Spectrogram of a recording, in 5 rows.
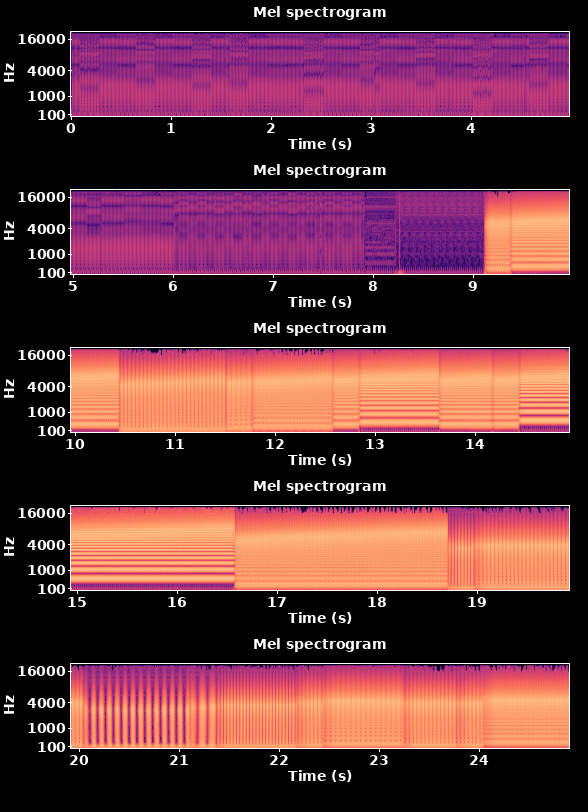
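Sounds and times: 
sword motif on CSG8580R5 sound chip: 9.1s - 24.8s.

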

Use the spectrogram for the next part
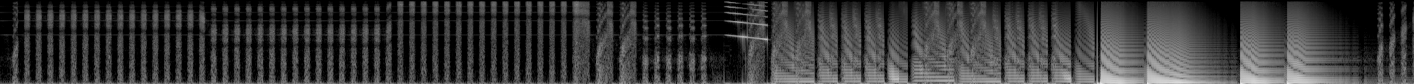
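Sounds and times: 
MOS6581R2 synthesized scratch: 7.3s - 14.1s.

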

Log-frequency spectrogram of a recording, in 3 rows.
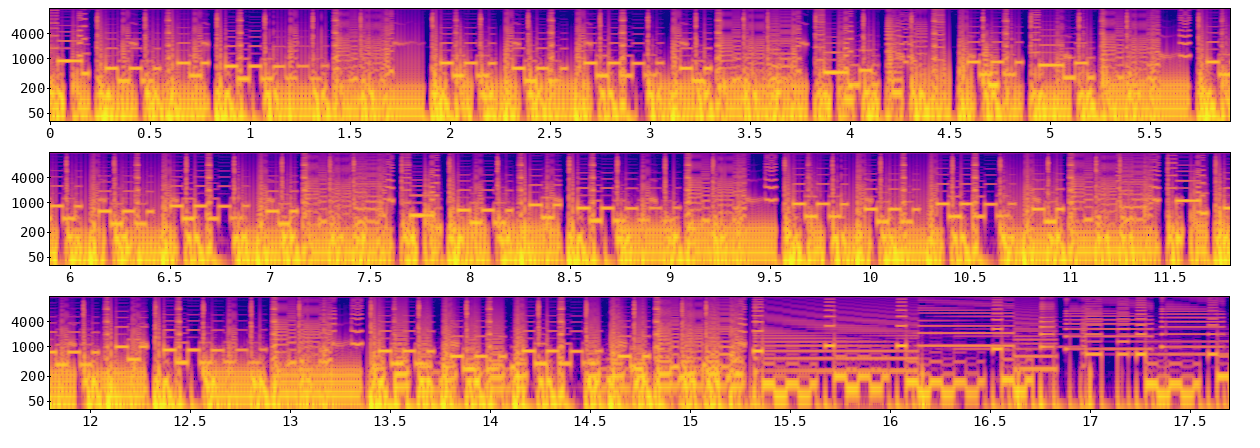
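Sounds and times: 
MOS6581R4 SID chip music: 0.0s - 17.6s.

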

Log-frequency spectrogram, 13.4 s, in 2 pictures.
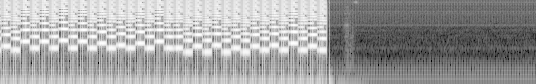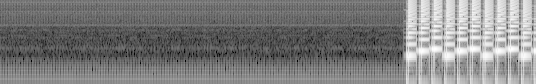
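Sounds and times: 
SID MOS6581R2 chiptune mix: 0.0s - 4.1s, 11.8s - 13.3s.

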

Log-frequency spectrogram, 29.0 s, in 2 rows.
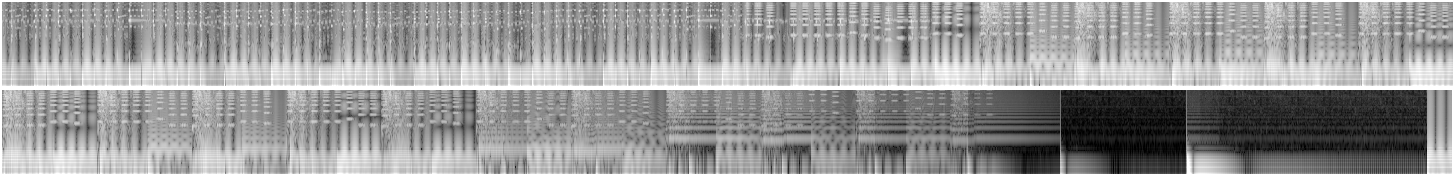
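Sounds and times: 
harsh noise from a SID MOS6581R3 sound chip: 0.0s - 24.6s.

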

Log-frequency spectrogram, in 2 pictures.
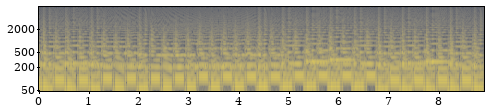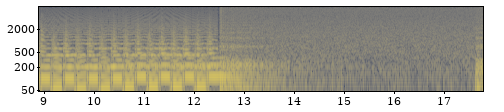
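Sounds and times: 
chiptune music on MOS6581R4 chip: 0.0s - 12.5s.

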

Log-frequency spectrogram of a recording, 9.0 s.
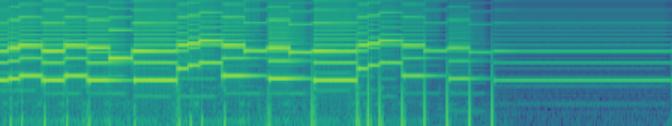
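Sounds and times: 
classical piece on MOS6581 sound chip: 0.0s - 6.8s.

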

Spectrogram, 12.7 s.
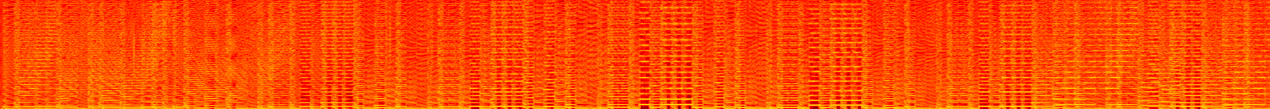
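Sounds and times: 
SID chip MOS6581R4 meditation music: 0.2s - 12.7s.

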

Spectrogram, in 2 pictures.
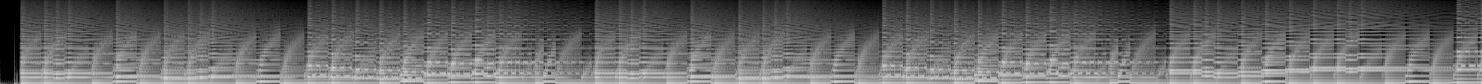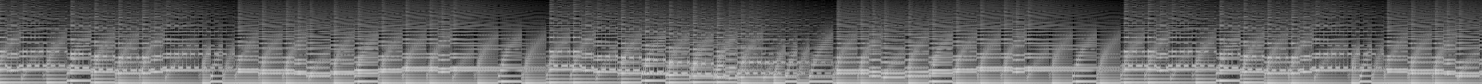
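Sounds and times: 
game tune on SID CSG8580R5 chip: 0.2s - 29.6s.

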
